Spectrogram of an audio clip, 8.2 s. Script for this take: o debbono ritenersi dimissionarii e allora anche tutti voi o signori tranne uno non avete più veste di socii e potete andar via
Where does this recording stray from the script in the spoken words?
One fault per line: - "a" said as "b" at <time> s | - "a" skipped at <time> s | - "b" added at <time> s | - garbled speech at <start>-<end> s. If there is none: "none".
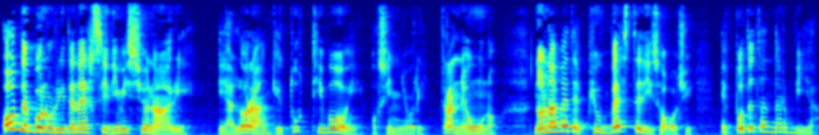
none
